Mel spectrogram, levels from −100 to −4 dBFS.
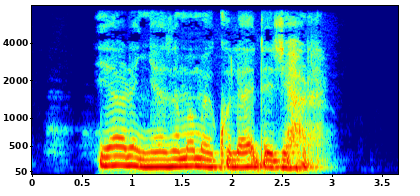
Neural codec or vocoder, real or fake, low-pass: none; real; 7.2 kHz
